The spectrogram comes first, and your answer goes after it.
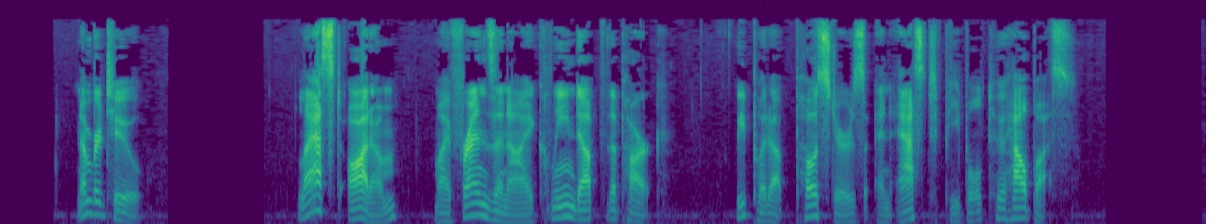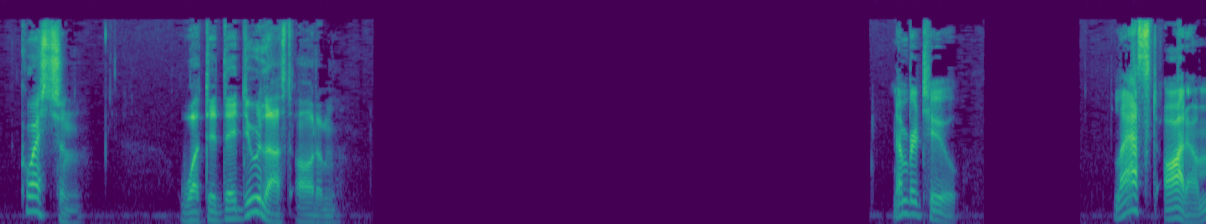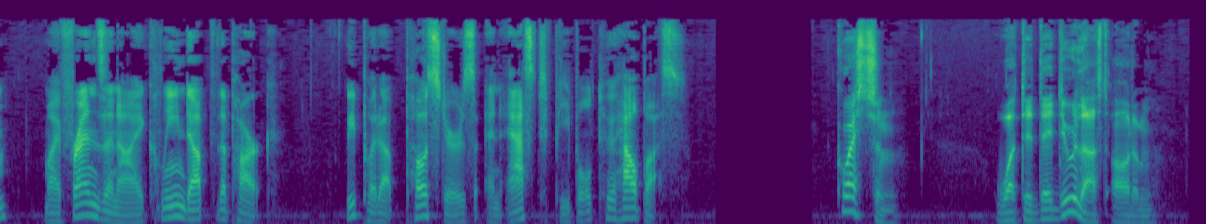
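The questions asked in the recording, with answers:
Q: What did they do last autumn?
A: They cleaned up the park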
